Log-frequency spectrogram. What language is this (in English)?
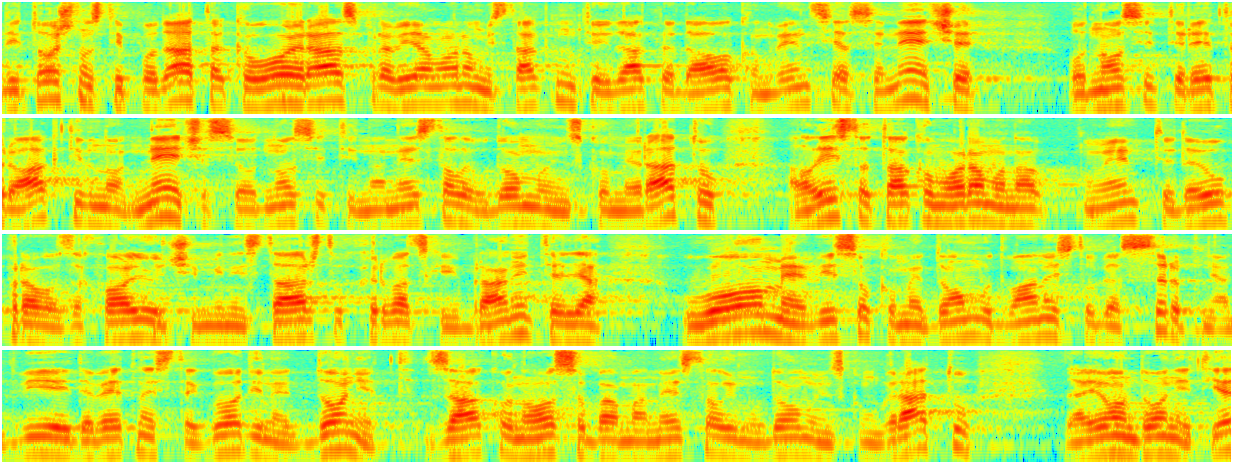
Croatian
